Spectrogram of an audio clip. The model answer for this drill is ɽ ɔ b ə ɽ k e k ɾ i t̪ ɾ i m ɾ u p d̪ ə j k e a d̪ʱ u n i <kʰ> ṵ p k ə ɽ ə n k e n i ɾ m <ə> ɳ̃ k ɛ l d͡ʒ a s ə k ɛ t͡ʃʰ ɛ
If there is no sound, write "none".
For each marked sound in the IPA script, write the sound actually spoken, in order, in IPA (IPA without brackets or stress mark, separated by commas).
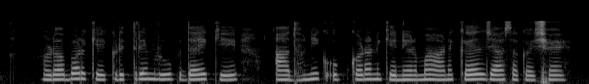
k, a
